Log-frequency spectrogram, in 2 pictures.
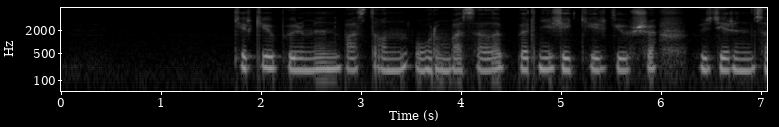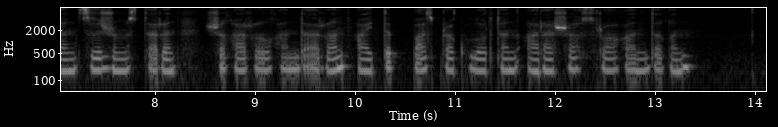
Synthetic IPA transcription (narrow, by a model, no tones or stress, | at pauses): t̪ʲʰe̞ɾɡʲe̞wbɵlɪmɪnɪŋbɑst̪əʁənənwo̞ɾənbɑsɑlˠəp̚b̥ɪɾneʒe̞t̪ʲʰe̞ɾɡʲe̞wʃɪwɵzd̪e̞ɾɪnɪŋzɑnsəzʒʊməst̪ɑ̰ɾənʃəʁɑɾəlˠʁɑnd̪ɑ̰ɾənɑjt̪əp̚b̥ɑspro̞kulˠo̞rd̪ɑnɑɾɑʃɑsʊɾɑʁɑnd̪əʁən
